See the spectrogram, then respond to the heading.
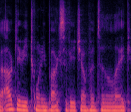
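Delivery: plain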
